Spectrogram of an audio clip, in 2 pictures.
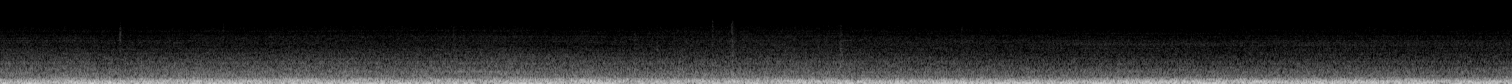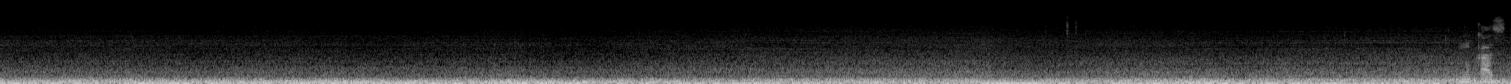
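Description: Steady low road and tyre rumble inside the cabin of a Toyota Prius hybrid car driving at speed on a road.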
